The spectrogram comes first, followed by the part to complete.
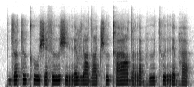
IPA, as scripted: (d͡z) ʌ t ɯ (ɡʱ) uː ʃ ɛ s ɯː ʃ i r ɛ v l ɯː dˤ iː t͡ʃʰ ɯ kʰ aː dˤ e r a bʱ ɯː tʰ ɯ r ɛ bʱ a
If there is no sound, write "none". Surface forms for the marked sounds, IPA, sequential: d͡z, kʰ

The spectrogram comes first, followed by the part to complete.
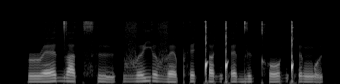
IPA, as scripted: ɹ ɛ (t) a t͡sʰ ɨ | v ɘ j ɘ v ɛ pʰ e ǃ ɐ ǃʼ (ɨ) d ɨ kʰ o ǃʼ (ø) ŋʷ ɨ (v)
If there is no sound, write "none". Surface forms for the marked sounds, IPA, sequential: d, ɛ, ɘ, none

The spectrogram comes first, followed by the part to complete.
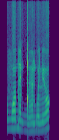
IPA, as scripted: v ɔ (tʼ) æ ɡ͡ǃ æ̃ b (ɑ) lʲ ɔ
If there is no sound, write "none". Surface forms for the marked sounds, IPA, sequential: d, ɔ

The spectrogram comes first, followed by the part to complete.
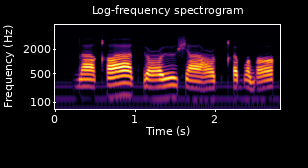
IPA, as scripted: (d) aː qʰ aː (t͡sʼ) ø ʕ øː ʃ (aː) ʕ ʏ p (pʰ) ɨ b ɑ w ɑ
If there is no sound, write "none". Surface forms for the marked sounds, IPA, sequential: d, t͡sʼ, aː, qʰ

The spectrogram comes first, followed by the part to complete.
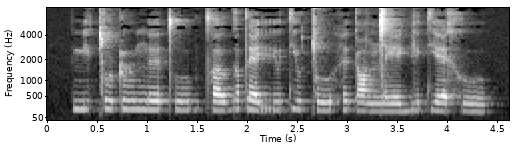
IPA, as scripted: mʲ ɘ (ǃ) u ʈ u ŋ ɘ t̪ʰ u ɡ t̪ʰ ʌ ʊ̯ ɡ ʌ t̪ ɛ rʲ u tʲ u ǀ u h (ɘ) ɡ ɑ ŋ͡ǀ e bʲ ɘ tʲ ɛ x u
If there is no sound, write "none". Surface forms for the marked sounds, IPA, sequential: ǀ, ɘ

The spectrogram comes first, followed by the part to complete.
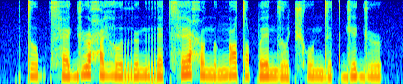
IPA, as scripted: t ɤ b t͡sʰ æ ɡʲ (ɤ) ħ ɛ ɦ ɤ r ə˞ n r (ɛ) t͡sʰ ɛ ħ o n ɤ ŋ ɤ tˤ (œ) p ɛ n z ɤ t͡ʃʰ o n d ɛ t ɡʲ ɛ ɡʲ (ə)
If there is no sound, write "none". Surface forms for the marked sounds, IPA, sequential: ə˞, æ, ə, ə˞

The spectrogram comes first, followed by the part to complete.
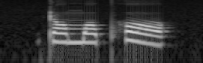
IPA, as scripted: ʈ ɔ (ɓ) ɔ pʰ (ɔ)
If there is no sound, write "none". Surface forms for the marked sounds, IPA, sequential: m, ɔ

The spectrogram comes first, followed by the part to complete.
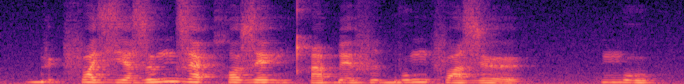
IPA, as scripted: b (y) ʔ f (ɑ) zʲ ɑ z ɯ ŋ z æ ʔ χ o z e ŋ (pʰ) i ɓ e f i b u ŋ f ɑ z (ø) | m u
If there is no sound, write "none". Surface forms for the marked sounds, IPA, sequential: y, ɑ, qʰ, ø

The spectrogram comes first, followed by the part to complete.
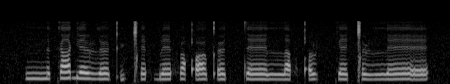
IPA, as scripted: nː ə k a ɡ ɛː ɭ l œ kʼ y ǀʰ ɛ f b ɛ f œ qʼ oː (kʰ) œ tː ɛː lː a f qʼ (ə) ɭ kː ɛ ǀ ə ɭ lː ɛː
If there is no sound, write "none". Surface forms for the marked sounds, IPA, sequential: kʼ, ə

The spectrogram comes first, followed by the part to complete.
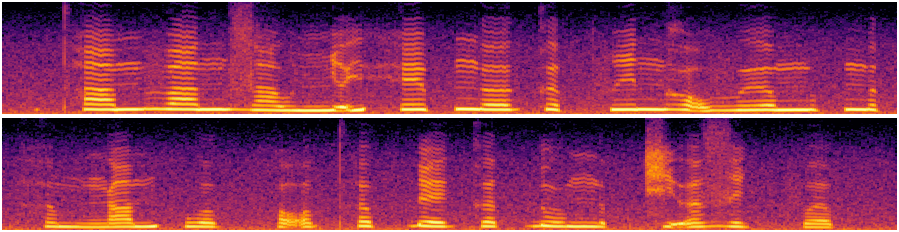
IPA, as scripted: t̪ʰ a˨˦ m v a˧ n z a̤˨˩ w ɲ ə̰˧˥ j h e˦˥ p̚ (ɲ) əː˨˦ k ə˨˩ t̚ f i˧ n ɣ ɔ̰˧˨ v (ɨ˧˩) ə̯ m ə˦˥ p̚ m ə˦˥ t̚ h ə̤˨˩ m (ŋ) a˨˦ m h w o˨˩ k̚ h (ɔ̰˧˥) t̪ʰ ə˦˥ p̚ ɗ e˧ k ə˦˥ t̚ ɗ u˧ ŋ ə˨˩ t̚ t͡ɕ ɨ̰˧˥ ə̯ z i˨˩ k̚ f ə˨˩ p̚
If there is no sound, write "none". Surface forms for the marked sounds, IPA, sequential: ŋ, ɨ˧, ŋ, ɔ̰˧˥

